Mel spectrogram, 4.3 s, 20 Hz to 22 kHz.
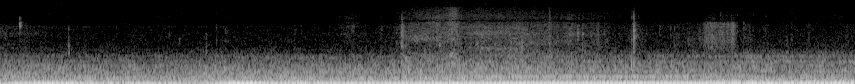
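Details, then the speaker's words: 2009 Ford Mondeo 1.8 TDCi Duratorq QYBA diesel held at 1500 rpm fast idle: deep, uneven rumble with knock/misfire, shaking, no fault codes in IDS; attributed to a faulty injector. "so bang on 1500 rpm we've got the knock or the miss um no fault chords registered in ids"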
